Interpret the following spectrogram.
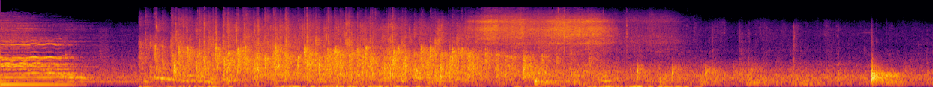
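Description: A choir of voices ends a held, wavering chord about a second in, then an audience applauds for about six seconds, thinning to scattered claps. A single sharp knock sounds near the end.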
